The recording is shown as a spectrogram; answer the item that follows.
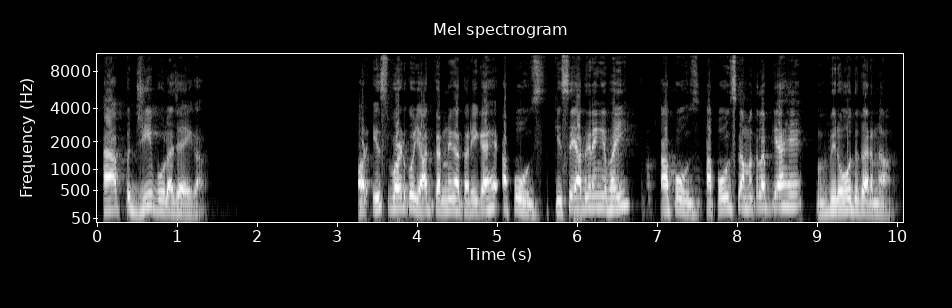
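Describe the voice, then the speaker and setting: A male Indian-accented teacher leads a vocabulary and pronunciation class, speaking slowly and with deliberate care. His voice sits a little high for a man. He quizzes the students with short questions and then supplies the answers himself. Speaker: English teacher. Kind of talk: vocabulary lesson.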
